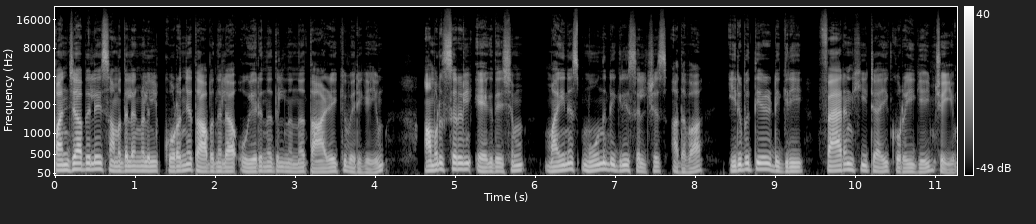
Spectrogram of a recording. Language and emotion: Malayalam, neutral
